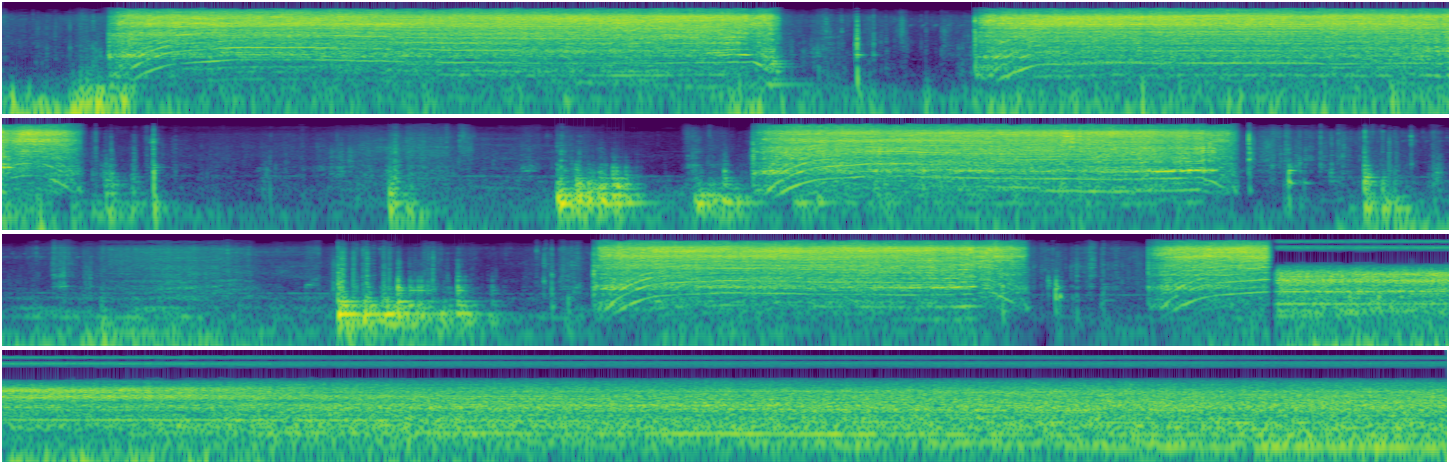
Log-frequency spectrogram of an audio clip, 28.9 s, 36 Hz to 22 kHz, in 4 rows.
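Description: DeWalt 60V FlexVolt 16-inch brushless battery chainsaw cutting through wood slabs in four short bursts. Each burst spins up with a rising motor whine under the chain's rasp, with brief pauses and knocks between cuts. From about two-thirds of the way in it runs in one long steady cut into the end of a log, with less hiss.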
